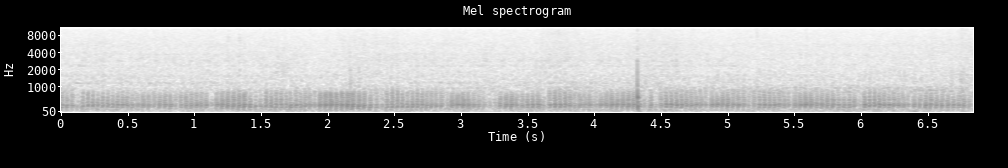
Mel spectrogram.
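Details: Former stray kitten rescued three days ago, snuggled in its owner's jacket, purring without pause: a low, buzzing vibration swelling and easing with each breath, one sharp click midway.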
